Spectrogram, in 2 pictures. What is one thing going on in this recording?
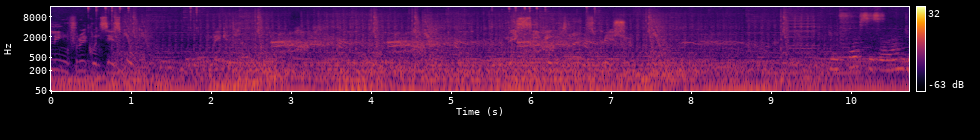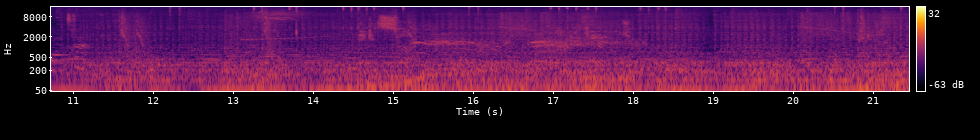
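Gunfire and explosions crackle in a game.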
